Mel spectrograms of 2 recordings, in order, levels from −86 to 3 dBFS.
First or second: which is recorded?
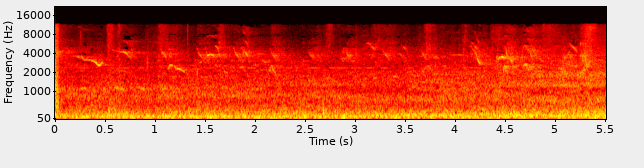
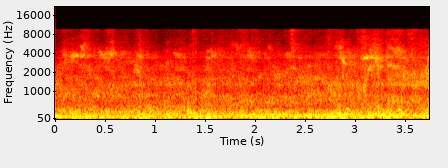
first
